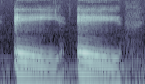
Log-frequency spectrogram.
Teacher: a pair of troublesome vowel sounds a a and e so a is going to be one of our tense vowels it's going to be long it's going to require more muscles in your face a a use your cheeks use your tongue muscles and then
